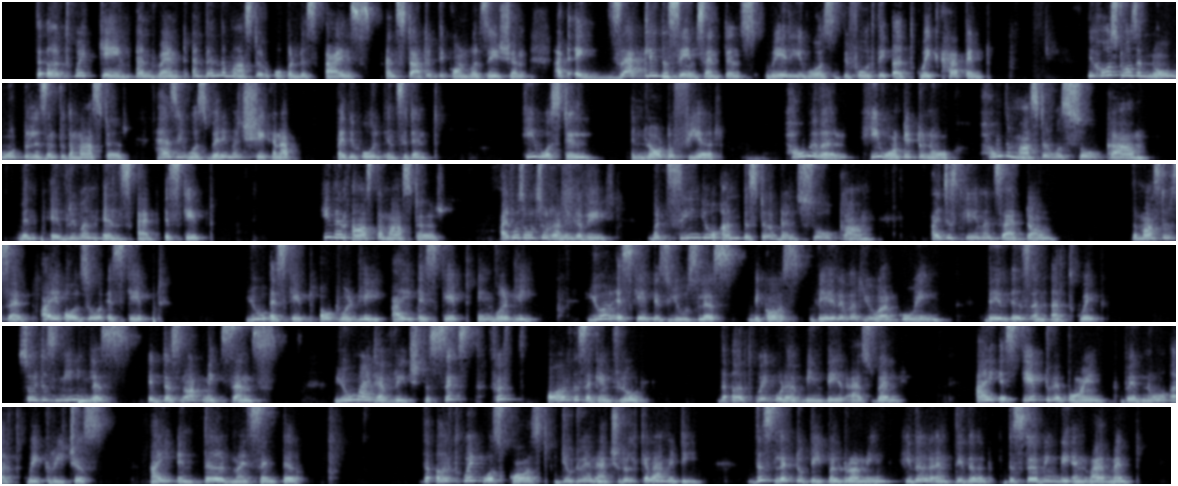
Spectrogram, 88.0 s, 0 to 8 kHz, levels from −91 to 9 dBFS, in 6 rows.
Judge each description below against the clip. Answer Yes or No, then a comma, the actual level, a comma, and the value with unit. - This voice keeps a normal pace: No, slow, 125 wpm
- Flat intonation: No, average, 5.1 semitones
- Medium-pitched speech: No, high, 200 Hz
